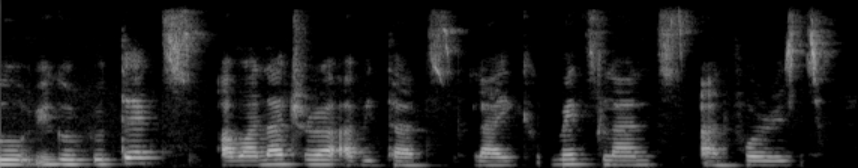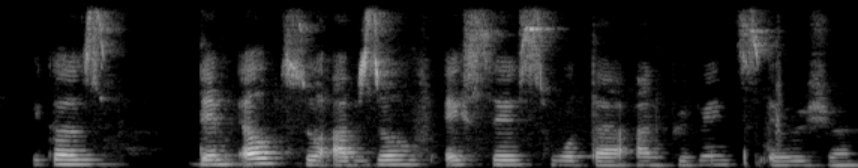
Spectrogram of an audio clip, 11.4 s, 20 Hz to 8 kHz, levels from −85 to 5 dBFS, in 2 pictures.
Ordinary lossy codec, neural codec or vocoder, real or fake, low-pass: none; none; real; none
